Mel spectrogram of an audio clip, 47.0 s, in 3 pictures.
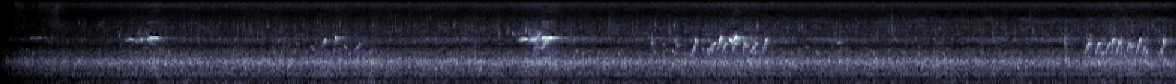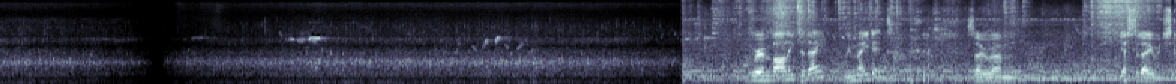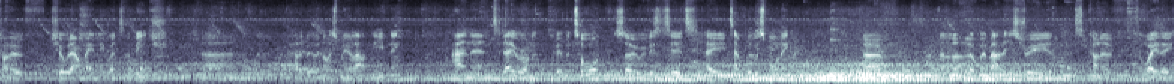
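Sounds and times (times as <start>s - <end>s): birds chirping and trilling: 1.6s - 2.3s, 4.1s - 5.0s, 6.8s - 7.8s, 8.6s - 11.2s, 13.8s - 15.7s, 19.5s - 20.0s, 21.9s - 22.8s, 24.8s - 43.3s.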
